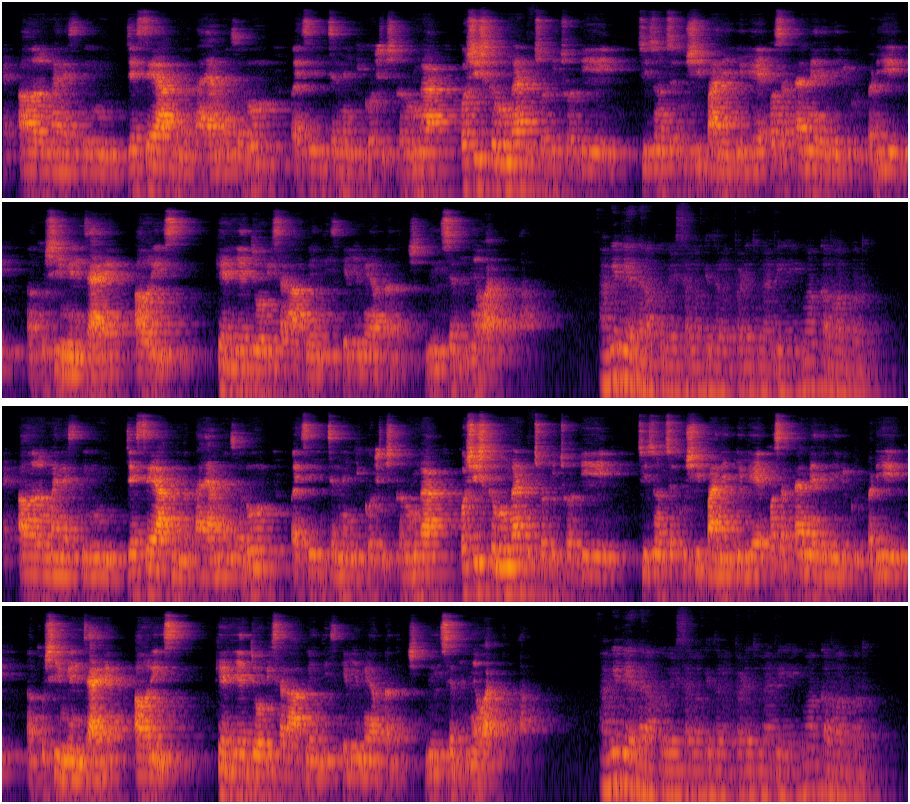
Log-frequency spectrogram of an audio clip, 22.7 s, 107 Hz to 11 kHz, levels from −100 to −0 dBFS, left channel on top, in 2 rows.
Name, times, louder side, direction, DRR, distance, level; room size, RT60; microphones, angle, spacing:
voice 1, 0.2-3.3 3.6-5.4 5.7-7.5 8.0-11.2 11.6-12.7 13.0-13.5 14.0-17.4, right 2 dB, 50° right, -4 dB, 0.6 m, -33 dB
voice 2, 18.8-22.1, right 1 dB, 70° left, -9 dB, 1.0 m, -40 dB
2.7 x 2.5 x 3.8 m, 0.89 s
head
